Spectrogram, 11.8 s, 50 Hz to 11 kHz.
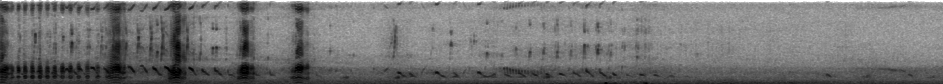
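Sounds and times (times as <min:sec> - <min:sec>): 
common shelduck Tadorna tadorna cackling and barking: 0:00.0 - 0:03.9.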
